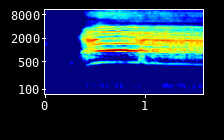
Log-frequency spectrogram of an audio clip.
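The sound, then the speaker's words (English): After a moment of silence, a voice lets out a single loud, sustained scream, holding a steady, piercing pitch to mimic a sonic weapon, an infernal screamer, pulsing out sound waves that bend the metal of a tower. “You don't have to scream when you use it.”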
